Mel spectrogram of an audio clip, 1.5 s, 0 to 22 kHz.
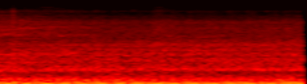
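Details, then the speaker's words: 2005 Ford F150 petrol V8 after repairing break-in-damaged ignition wiring and fitting a battery: fires right up and idles with a low steady rumble, even beat, no knocks or misses. "Oh, look at that. Fired right up. I can't believe that. Wow. I can't believe it started."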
